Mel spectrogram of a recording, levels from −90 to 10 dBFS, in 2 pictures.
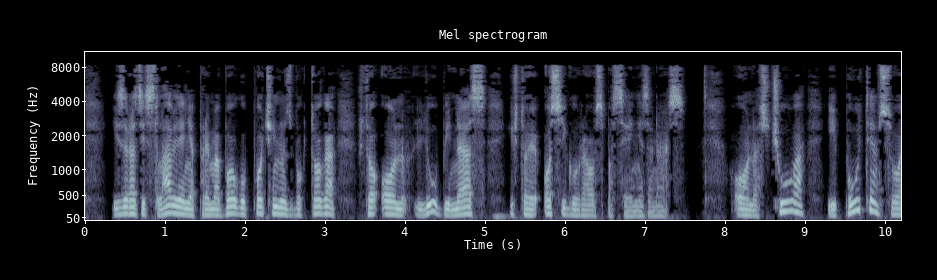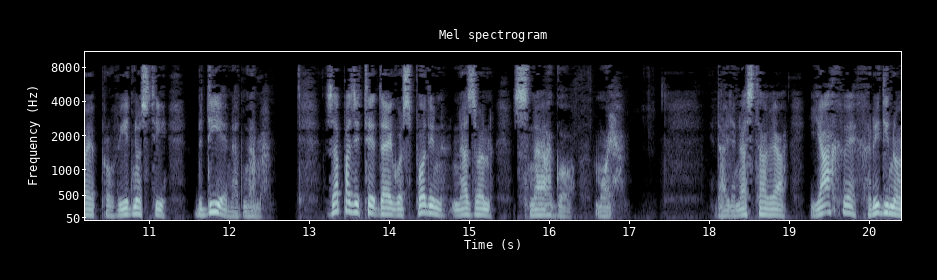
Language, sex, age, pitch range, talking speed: Croatian, male, 50-69, 100-135 Hz, 115 wpm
